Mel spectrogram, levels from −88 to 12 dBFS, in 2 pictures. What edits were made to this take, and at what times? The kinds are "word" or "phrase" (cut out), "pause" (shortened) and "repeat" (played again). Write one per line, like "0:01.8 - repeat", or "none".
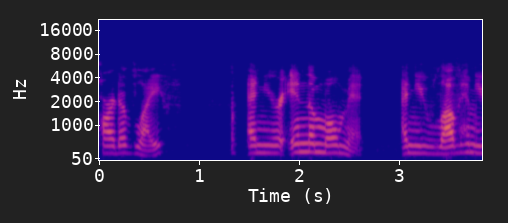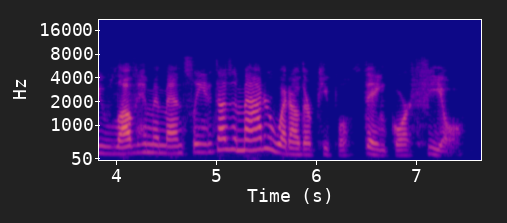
0:01.4 - pause
0:02.8 - pause
0:03.7 - repeat
0:06.4 - pause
